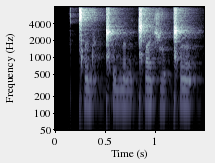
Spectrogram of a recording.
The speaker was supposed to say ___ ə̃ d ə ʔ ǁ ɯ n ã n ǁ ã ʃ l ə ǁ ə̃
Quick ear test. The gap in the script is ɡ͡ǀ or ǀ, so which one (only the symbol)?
ǀ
